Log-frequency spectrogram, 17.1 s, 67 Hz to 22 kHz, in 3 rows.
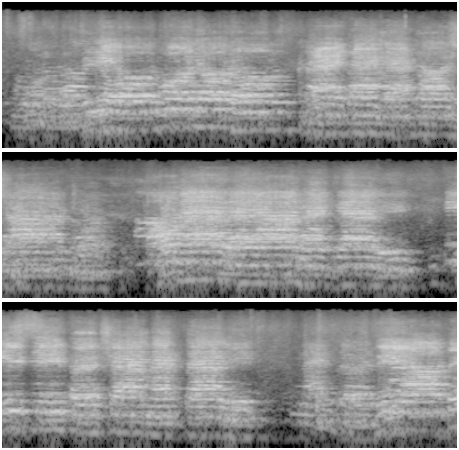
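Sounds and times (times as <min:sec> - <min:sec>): group of voices singing: 0:00.0 - 0:17.0.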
